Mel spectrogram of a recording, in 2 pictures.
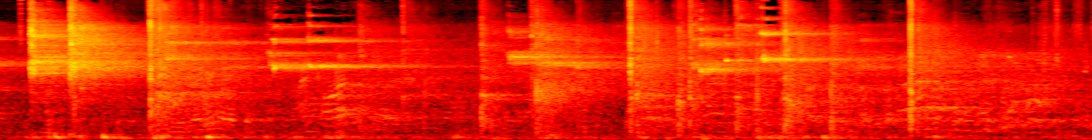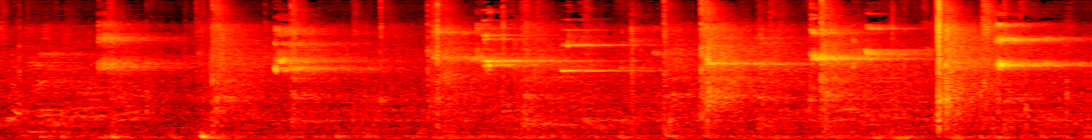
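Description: Shoes squeak sharply on a wooden court floor.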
